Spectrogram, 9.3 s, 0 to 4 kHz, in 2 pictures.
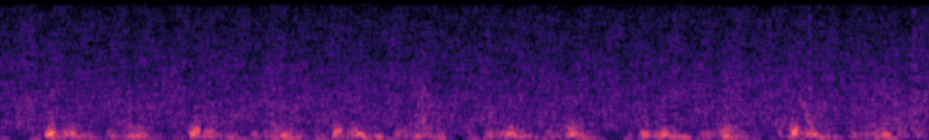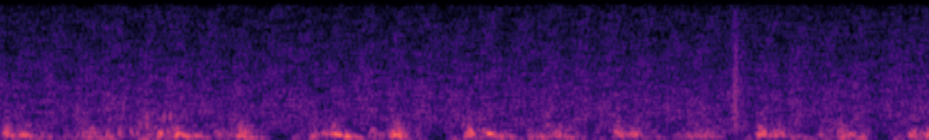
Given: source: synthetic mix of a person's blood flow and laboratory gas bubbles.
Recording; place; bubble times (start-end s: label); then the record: Doppler ultrasound of blood flow; precordium
2.05-2.24 s: bubbles
2.29-2.39 s: bubbles
3.85-4.14 s: bubbles
4.36-4.65 s: bubbles
5.01-5.05 s: bubbles
5.15-5.61 s: bubbles
From the record:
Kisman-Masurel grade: 221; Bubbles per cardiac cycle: several, 3 to 8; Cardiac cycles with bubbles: 10 to 50%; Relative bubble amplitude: barely perceptible (0.100 to 0.250); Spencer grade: 2 (many but less than half of the cardiac periods contain bubble signals, singularly or in groups); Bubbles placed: anywhere in the cardiac cycle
